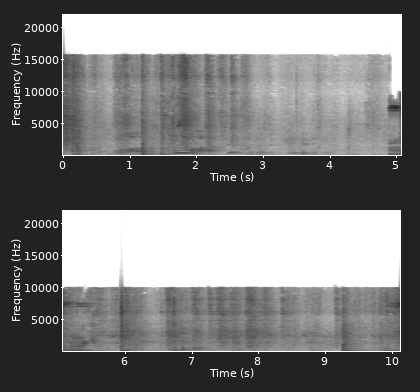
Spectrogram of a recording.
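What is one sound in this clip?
Boxing gloves thud against pads and headgear.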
